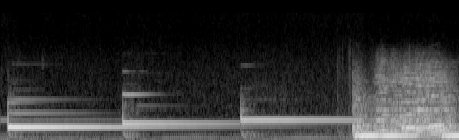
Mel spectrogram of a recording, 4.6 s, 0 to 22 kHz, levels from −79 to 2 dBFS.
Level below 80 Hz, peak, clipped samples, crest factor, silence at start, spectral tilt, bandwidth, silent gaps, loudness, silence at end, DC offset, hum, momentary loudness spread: -44 dBFS; -4 dBFS; under 0.1%; 12 dB; 0 s; -9.5 dB/octave; 5.2 kHz; none; -18 LUFS; 0 s; under 0.1%; none; 15 LU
